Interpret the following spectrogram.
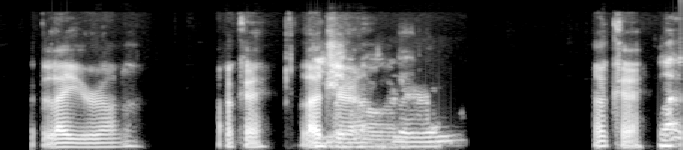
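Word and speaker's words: La Llorona: How do I No, no, that's not how you pronounce it. Yeah. It's It's got a much harder Y sound. Lijoana, yeah? Lijoana. Lijoana. La Yorona Okay.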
